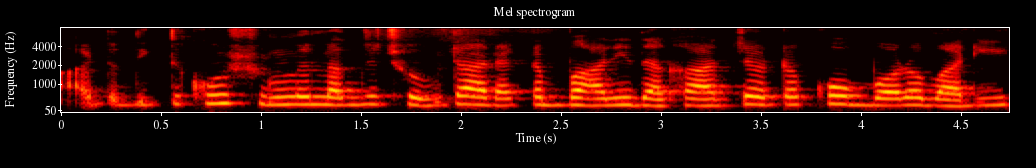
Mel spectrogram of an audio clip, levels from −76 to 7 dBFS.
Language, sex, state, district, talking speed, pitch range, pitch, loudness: Bengali, female, West Bengal, Kolkata, 200 wpm, 245-285 Hz, 265 Hz, -25 LUFS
